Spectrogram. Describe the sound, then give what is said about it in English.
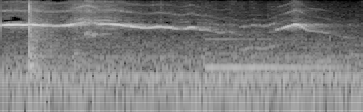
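A small red teapot whistles while coffee brews. A thin, faint, high whistle wavers and sinks slightly, then briefly rises again, with a short click near the start. “Every morning, join me for a delicious cup of Nescafe as I brew it on my fresh, cute little red teapot”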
